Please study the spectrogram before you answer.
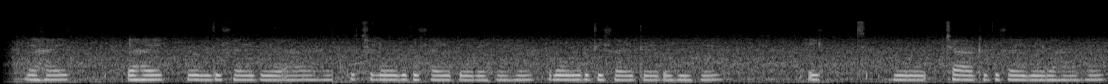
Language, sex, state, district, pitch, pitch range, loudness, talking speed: Hindi, female, Maharashtra, Aurangabad, 210 Hz, 205-215 Hz, -23 LUFS, 145 wpm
